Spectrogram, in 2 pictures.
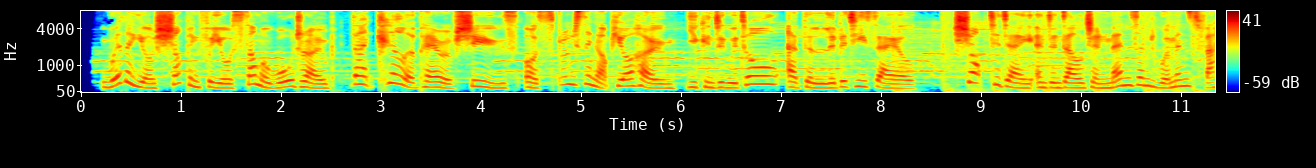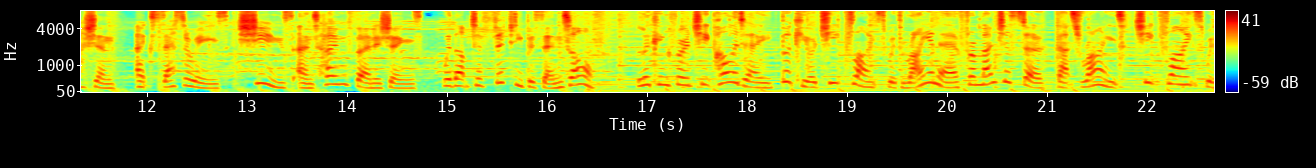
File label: Commercials (English RP); reels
